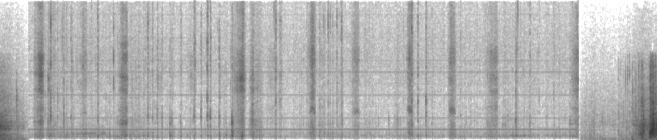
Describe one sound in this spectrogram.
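A screwdriver clicks and scrapes against a screw.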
